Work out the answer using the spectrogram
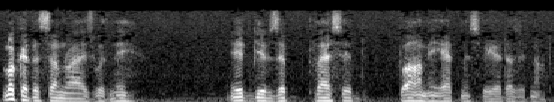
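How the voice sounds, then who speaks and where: Troubled gentleman master: low, commanding, formal, intense. Vintage radio drama, dull noisy sound. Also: moderate pace, breathy edge. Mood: tender, probing. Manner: intense, theatrical, formal diction. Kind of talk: mid-century radio drama acting. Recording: muffled, noisy old radio broadcast.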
